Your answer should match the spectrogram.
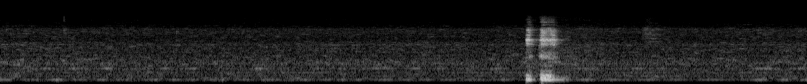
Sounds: Throat clearing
